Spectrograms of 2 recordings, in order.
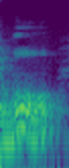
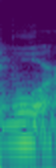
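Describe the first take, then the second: First: It has a British accent without the R. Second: It has an American accent with the R.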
